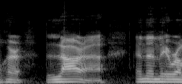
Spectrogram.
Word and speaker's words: Lara: I'm sorry Laura Lara so part of the reason why they named her Lara I remember if you guys don't know is because it forced people to say her name in a British sounding way because they were gonna just call her Laura and they were all like it's not very British sounding they're all like well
